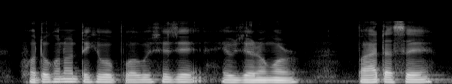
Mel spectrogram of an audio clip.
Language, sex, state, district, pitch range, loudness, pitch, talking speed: Assamese, male, Assam, Kamrup Metropolitan, 105-115 Hz, -16 LUFS, 110 Hz, 130 wpm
